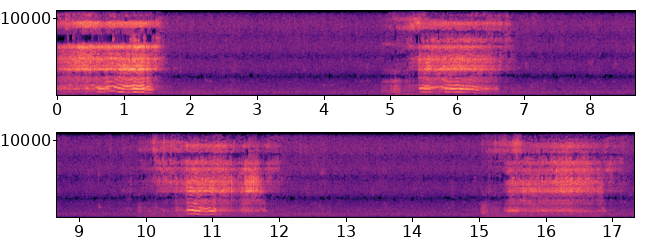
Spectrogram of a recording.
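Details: Someone snoring heavily: four long, noisy snoring breaths about every five seconds, with a wavering, whistling rasp and quiet gaps between.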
